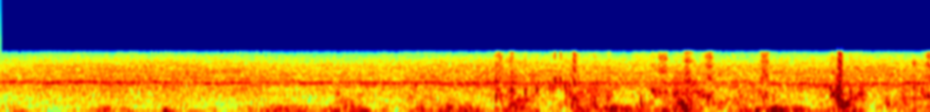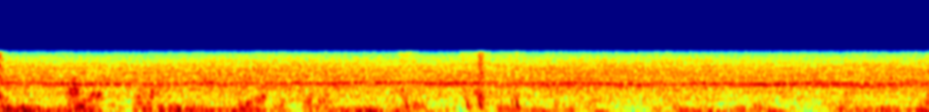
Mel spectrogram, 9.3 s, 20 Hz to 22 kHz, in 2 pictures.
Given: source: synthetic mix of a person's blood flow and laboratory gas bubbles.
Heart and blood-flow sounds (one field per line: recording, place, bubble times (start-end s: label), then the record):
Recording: Doppler ultrasound of blood flow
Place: precordium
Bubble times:
2.44-3.12 s: bubbles
3.16-3.90 s: bubbles
4.11-4.34 s: bubbles
4.40-4.51 s: bubbles
4.55-4.70 s: bubbles
6.63-6.74 s: bubbles
6.94-7.10 s: bubbles
7.13-7.27 s: bubbles
From the record:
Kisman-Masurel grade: 222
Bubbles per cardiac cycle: several, 3 to 8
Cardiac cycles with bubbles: 10 to 50%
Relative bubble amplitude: moderate (0.250 to 0.450)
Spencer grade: 2 (many but less than half of the cardiac periods contain bubble signals, singularly or in groups)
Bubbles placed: anywhere in the cardiac cycle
